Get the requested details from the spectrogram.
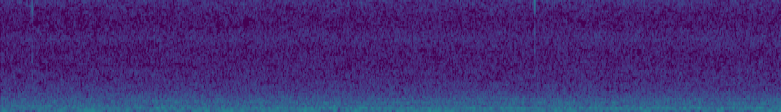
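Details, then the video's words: Honey bee swarm leaving the hive and taking flight: a dense, steady buzzing drone of many bees, with humming bands low and mid, even in loudness across the four seconds, no other sounds standing out. "A Honey Bee Swarm leaves the hive and takes flight."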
